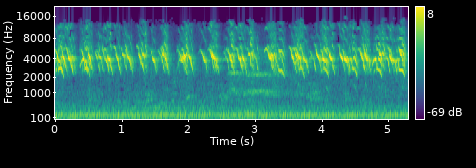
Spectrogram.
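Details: Shrill, fast chirps from a baby chick, each peep falling sharply in pitch, packed closely together with barely any pause between them.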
